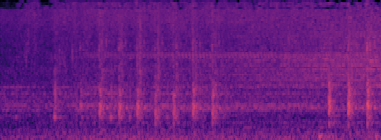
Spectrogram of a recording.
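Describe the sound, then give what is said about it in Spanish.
Repeated knocking on apartment doors by a security guard notifying residents of noise complaints, a quick series of sharp raps followed by a pause and another burst, heard over a steady low rumbling background. “Teníamos un guardia de seguridad que comenzó a golpear las puertas y notificar a los residentes de quejas por ruidos.”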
